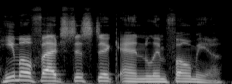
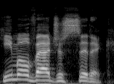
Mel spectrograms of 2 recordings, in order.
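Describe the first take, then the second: First: "Hemophagocytic" squashed to hee-mo-fadge-SIS-tic; "Hemophagocytic" with a syllable swallowed and an extra s; mimicked mispronunciation. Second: "Hemophagocytic" with every syllable, hee-mo-fadge-uh-SIT-ic; measured, complete "Hemophagocytic"; careful pronunciation. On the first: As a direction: copy the garbled "Hemophagocytic", then lim-FOH-mee-uh. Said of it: "and hemophagocytic or some sh". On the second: Shown as a demonstration. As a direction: read "Hemophagocytic" out correctly, piece by piece. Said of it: "Okay, here's the words".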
